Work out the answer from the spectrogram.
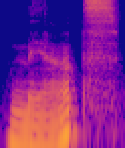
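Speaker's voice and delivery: ম্যাথস drawn out as "me-ats"; umlaut as E. Shown as a demonstration. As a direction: slowly model ম্যাথস with an E vowel and TS ending. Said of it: "এটা হচ্ছে এ উচ্চারণ করি". (ম্যাথস ধীরে "মেআৎস")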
